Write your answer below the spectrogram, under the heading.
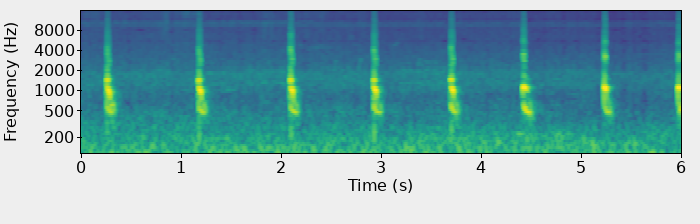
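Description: A watercock gives a regular series of short calls, each falling sharply in pitch. There are about eight in a row, a little under a second apart and speeding up slightly.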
